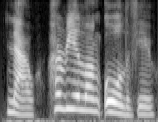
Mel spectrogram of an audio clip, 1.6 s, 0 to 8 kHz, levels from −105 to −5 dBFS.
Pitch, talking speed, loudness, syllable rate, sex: 255 Hz, 230 wpm, -17 LUFS, 6.5 syllables/s, female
